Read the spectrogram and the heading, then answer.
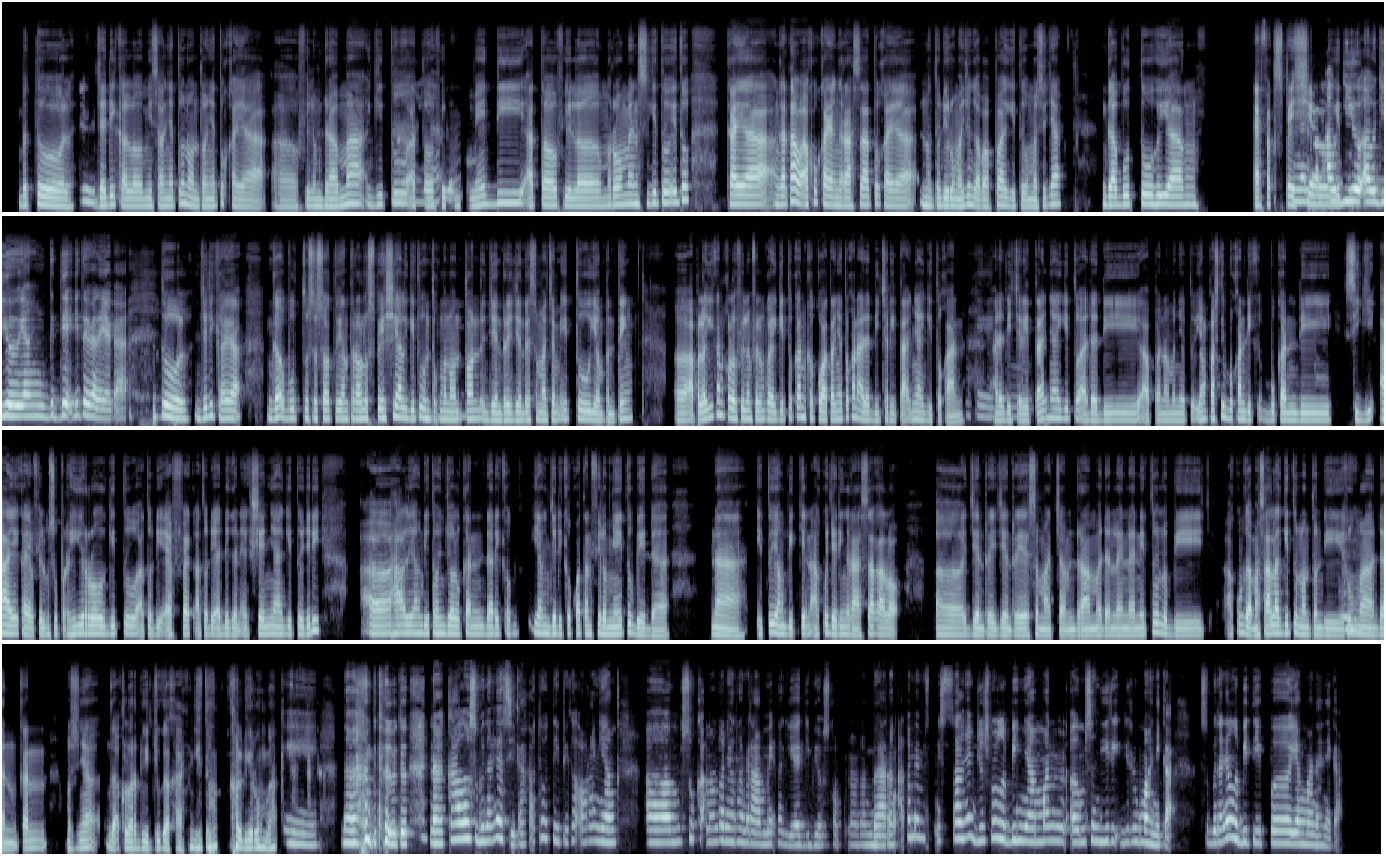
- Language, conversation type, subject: Indonesian, podcast, Kamu lebih suka menonton di bioskop atau lewat layanan siaran daring di rumah, dan kenapa?
- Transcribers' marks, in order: in English: "romance"; chuckle; in English: "CGI"; in English: "superhero"; in English: "action-nya"; unintelligible speech; laughing while speaking: "gitu, kalau di rumah"; laughing while speaking: "Nah, betul betul"; laugh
